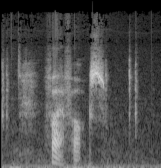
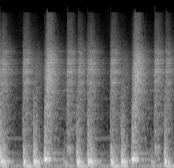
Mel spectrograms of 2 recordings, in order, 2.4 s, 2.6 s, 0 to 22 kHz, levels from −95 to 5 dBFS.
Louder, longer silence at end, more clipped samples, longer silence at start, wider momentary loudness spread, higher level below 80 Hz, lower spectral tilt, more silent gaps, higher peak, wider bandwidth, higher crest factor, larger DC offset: about the same, -15 LUFS vs -16 LUFS; first, 0.35 s vs 0 s; neither; about the same, 0.05 s vs 0 s; first, 18 LU vs 5 LU; second, -46 dBFS vs -26 dBFS; second, -1.5 dB/octave vs -5.5 dB/octave; neither; about the same, 0 dBFS vs 0 dBFS; about the same, 16.5 kHz vs 15 kHz; first, 20 dB vs 14 dB; neither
